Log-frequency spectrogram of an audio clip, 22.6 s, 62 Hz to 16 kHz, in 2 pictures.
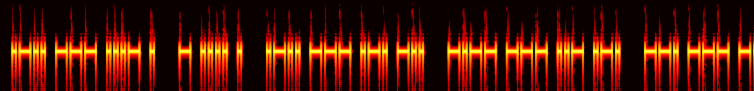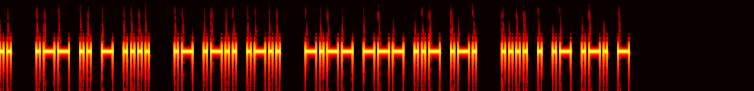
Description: Morse code, heard as a keyed tone, about 22 wpm, 700 Hz. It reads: LOVE THE LORD YOUR GOD WITH ALL YOUR HEART
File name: Sets of 9 Words - 22wpm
